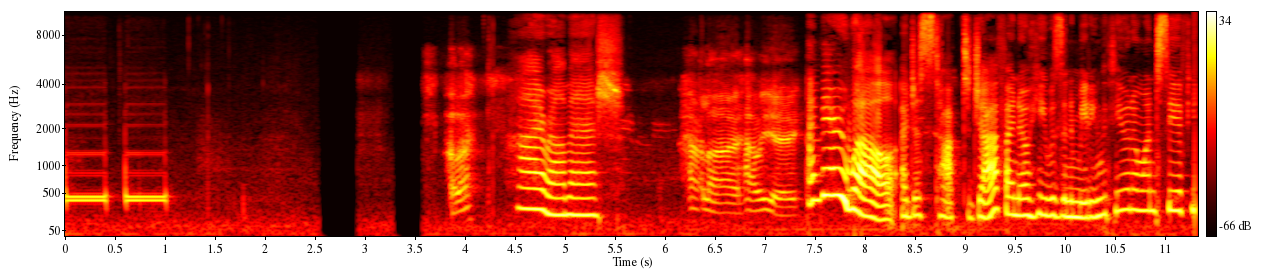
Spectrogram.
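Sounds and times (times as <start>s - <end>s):
telephone call ringing: 0.0s - 1.1s
speech: 3.9s - 5.7s, 6.3s - 11.3s.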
